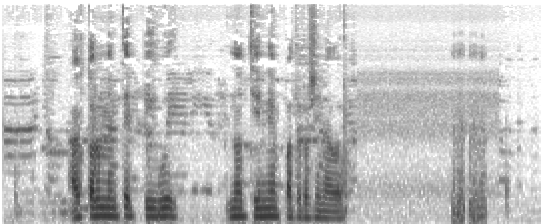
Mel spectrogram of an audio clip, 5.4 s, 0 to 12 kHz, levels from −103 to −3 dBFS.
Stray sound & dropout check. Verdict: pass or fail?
fail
